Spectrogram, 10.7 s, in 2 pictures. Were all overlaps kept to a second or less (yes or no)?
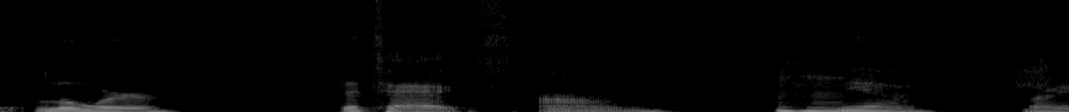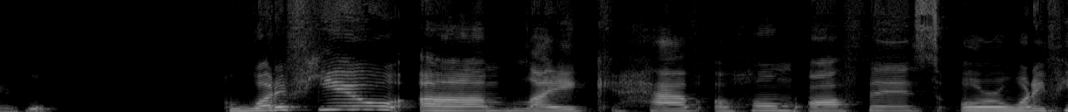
yes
